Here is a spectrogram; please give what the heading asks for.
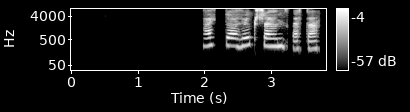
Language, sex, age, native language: Icelandic, male, 9, Icelandic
